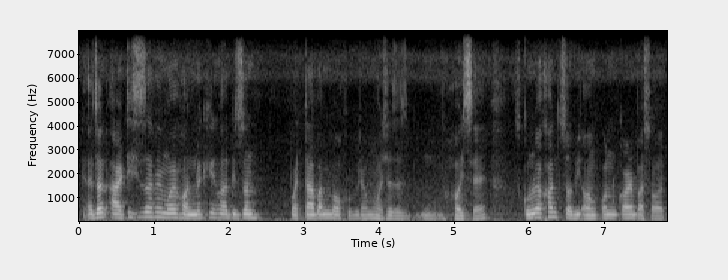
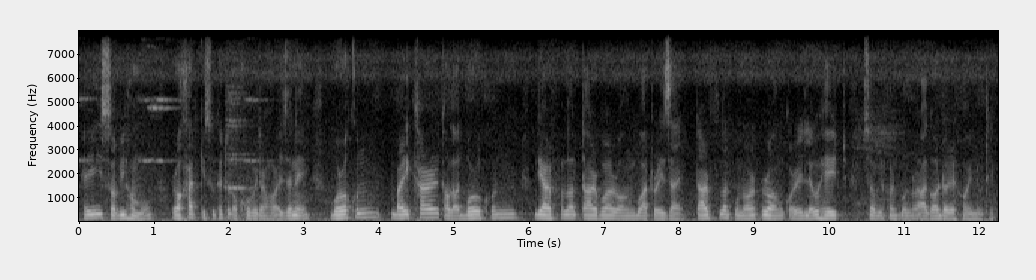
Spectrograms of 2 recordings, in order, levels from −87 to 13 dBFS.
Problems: constant background noise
